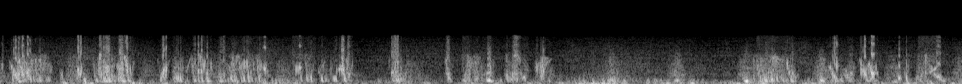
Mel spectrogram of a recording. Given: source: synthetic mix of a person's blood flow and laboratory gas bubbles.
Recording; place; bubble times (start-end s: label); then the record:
Doppler ultrasound of blood flow; subclavian vein
0.00-0.03 s: bubbles
0.07-0.54 s: bubbles
0.59-0.65 s: bubbles
0.73-1.34 s: bubbles
1.57-2.13 s: bubbles
2.17-2.74 s: bubbles
2.92-3.55 s: bubbles
3.88-4.08 s: bubbles
4.44-4.54 s: bubbles
4.62-4.97 s: bubbles
5.04-5.29 s: bubbles
5.35-5.53 s: bubbles
7.51-7.99 s: bubbles
8.28-8.81 s: bubbles
8.96-9.12 s: bubbles
9.15-9.47 s: bubbles
From the record:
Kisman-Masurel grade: 232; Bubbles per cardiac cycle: several, 3 to 8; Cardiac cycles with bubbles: 50 to 99%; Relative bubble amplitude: moderate (0.250 to 0.450); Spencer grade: 3 (all of the cardiac periods contain showers or single bubble signals, but not dominating or overriding the cardiac motion signals); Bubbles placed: anywhere in the cardiac cycle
